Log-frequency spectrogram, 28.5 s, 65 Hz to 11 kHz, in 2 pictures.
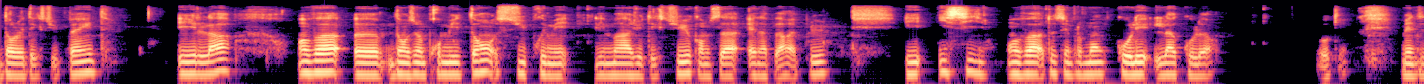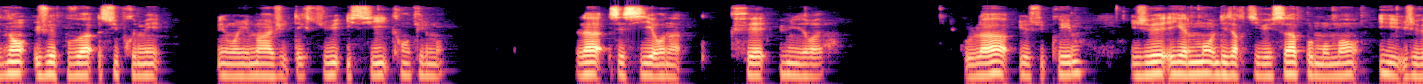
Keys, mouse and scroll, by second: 0.0 click, 5.8-12.4 drag, 13.7-14.7 scroll up 2, 14.7-17.3 drag, 17.3 f, 18.3-21.4 drag, 25.7-26.1 scroll down 10, 26.1 click, 26.8 scroll up 2, 27.2 middle click, 27.7-28.4 drag.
